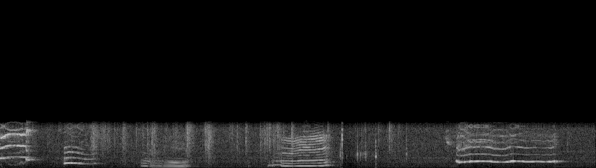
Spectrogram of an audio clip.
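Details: Dixie the Dachshund whining at a Toyota chase commercial on television: a string of harmonic, howl-like whimpers, some sliding downward and others held and wavering, with brief gaps of quiet between them.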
